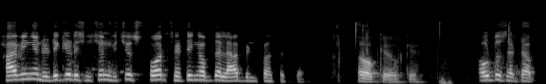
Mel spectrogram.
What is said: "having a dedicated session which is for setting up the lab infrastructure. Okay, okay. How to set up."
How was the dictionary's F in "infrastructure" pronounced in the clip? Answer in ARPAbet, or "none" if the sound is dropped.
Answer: P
